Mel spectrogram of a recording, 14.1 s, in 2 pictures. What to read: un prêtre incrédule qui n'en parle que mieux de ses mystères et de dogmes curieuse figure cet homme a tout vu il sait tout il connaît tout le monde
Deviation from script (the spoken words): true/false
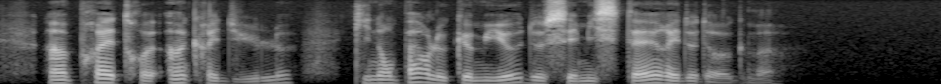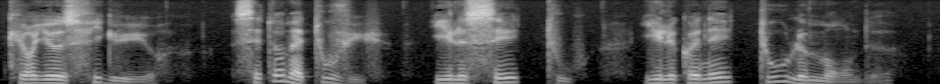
false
